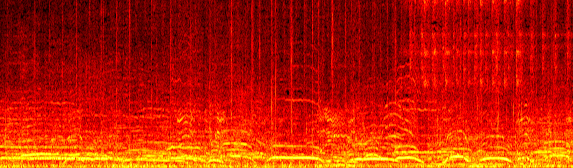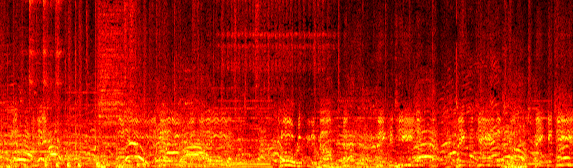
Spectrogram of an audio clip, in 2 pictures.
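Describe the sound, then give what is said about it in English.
A large crowd at Silver Creek stomps on the floor on a count of three in a loud, continuous rumble of thudding feet while cheering, whooping and shouting together. The noise stays full and steady throughout. “At the count of three, I want you to stomp the floor. I want you to rattle it.”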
